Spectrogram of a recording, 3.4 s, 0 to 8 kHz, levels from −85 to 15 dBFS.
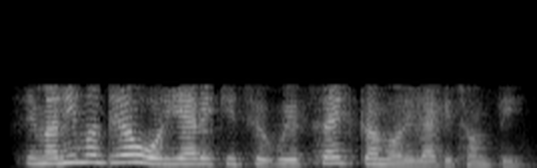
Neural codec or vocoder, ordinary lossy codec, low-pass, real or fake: codec, 16 kHz, 0.2 kbps, FocalCodec; AAC, 16 kbps; 7.2 kHz; fake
